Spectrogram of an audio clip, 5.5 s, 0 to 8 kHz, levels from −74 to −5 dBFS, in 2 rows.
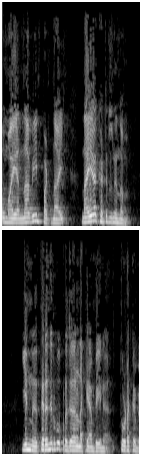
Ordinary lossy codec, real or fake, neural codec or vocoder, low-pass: none; real; none; none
